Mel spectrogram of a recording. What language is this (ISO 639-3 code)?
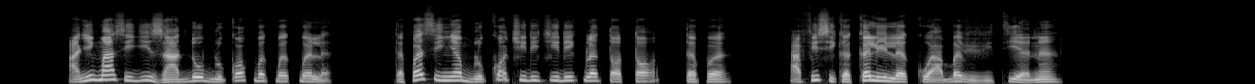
ewe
